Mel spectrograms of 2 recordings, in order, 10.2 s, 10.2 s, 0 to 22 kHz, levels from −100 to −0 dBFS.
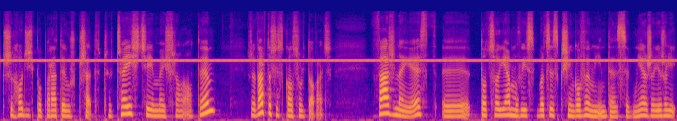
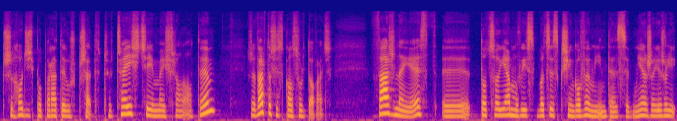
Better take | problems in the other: second | high-pitched whine; loud; throughout; 3 kHz, 7 dB below the speech

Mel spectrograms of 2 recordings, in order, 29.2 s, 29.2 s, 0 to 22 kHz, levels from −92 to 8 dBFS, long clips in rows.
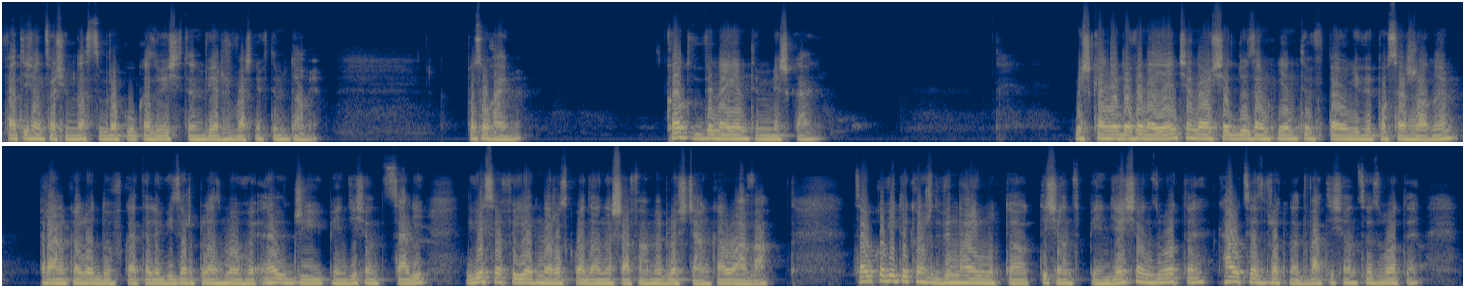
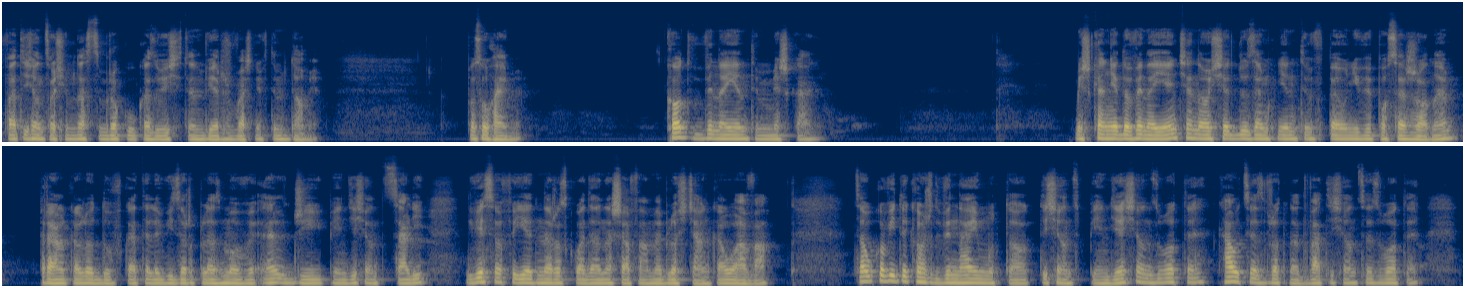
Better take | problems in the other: second | distortion; heavy; 7 dB below the speech

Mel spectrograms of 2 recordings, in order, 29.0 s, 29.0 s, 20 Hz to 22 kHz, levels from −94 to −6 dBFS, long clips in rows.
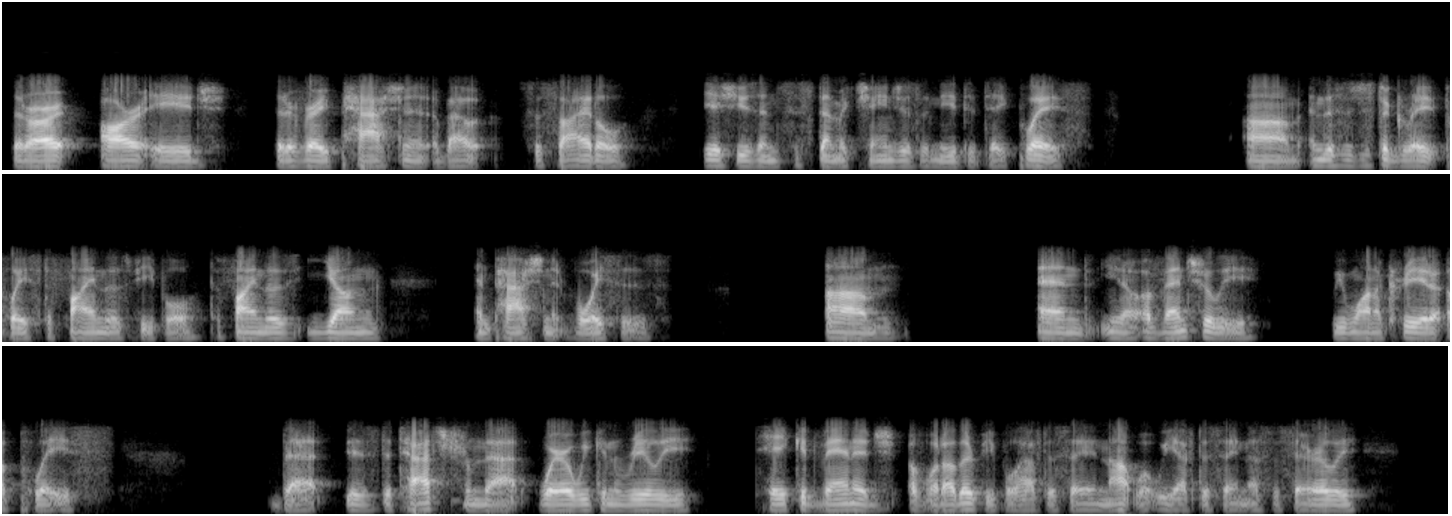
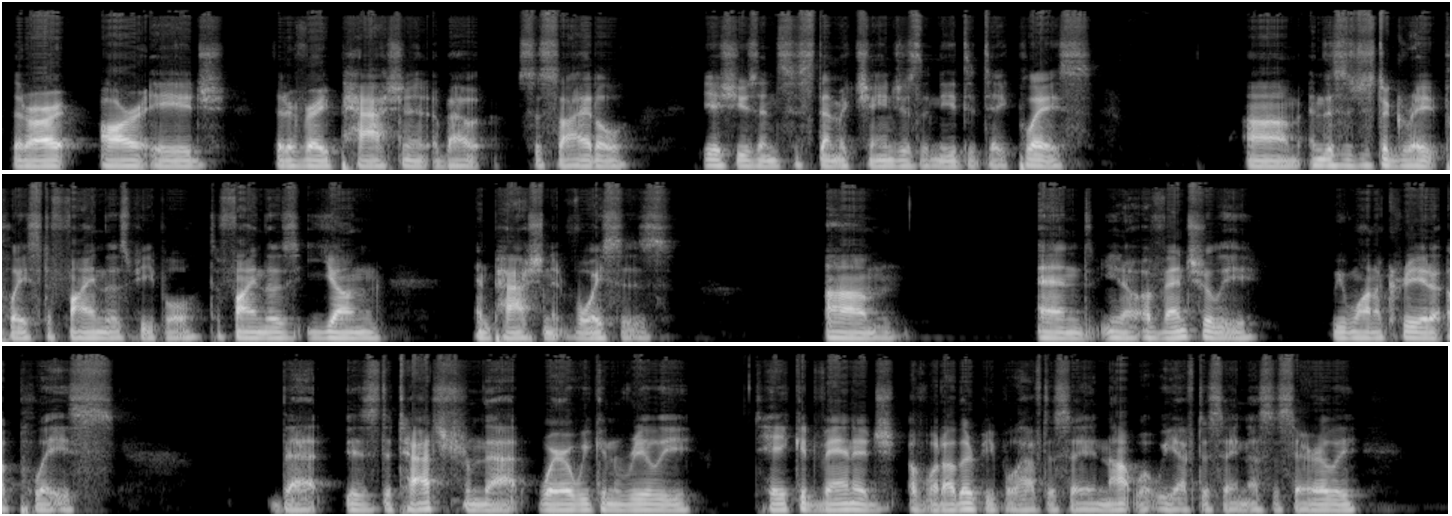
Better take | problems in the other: second | phone-call audio

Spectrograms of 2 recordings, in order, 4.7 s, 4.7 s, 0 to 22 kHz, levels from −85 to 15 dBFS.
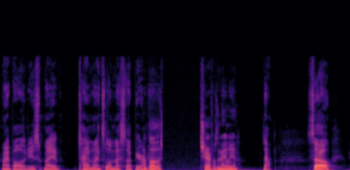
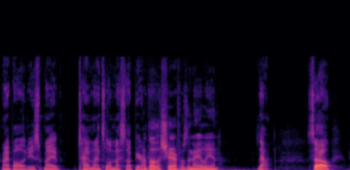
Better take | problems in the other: second | audio freezing; at 2 s for 0.5 s

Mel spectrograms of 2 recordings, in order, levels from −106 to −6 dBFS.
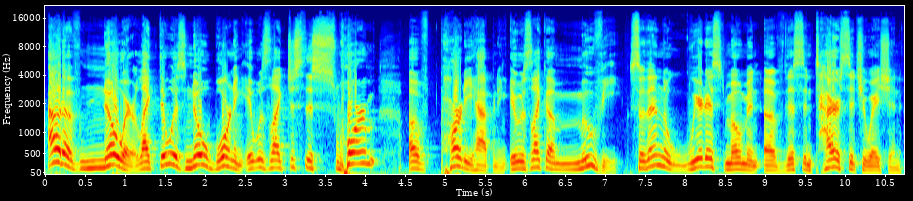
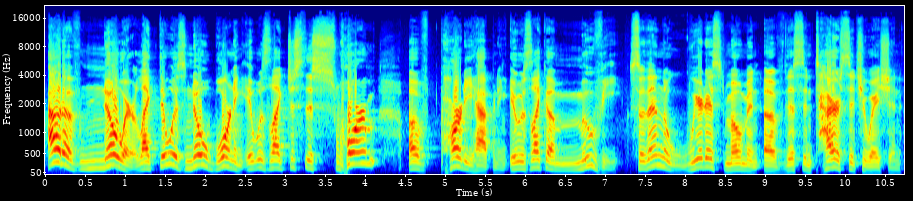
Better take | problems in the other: first | thin; very; fading below 650 Hz

